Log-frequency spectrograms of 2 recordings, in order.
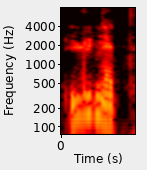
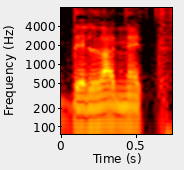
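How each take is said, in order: First: Said in the usual way. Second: "lanettes" said with la in place of lu; "lanettes", first syllable sounded as la; wrong syllable. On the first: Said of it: "lu, pas là". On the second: Shown as a demonstration. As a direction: show the mistaken reading "lanettes". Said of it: "sinon on dit des lanettes".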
